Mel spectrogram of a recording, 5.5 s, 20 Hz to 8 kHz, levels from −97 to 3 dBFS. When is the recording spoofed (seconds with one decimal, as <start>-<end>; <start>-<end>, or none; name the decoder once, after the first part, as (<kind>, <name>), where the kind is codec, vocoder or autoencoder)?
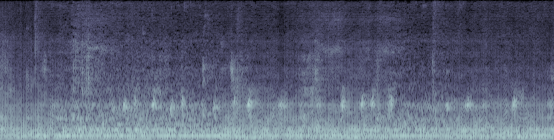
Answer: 0.0-0.6 (vocoder, Vocos); 2.2-3.9; 4.5-5.5

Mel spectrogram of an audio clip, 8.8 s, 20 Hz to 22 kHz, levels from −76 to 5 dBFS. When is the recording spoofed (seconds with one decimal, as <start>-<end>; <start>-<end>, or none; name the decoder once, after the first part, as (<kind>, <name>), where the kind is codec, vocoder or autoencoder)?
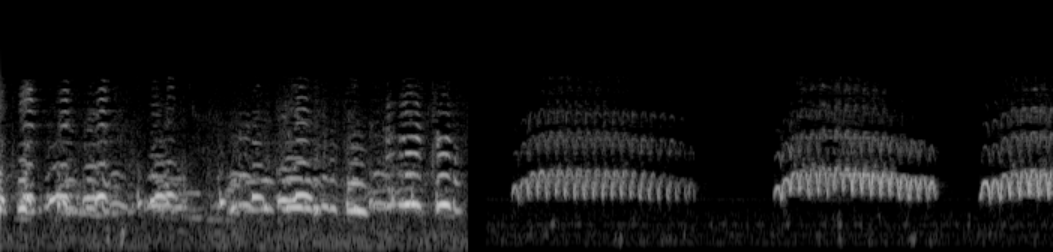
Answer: none

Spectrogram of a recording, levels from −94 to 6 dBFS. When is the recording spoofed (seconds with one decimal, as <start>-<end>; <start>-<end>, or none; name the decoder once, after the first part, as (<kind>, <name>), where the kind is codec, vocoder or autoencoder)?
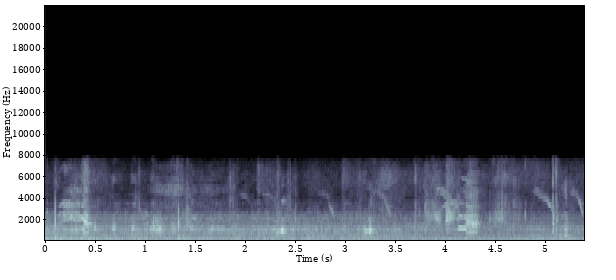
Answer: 0.0-0.5 (vocoder, Vocos); 1.0-3.9

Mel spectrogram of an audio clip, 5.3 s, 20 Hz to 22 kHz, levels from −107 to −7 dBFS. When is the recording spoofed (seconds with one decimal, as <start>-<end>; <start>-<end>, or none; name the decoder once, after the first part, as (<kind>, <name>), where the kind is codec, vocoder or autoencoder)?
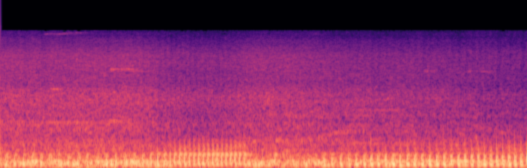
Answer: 0.9-1.7 (vocoder, Vocos); 2.8-5.3

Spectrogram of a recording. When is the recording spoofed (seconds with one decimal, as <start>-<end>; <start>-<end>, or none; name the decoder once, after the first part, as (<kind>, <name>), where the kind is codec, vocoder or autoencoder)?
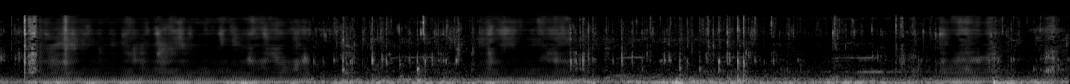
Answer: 0.4-3.1 (vocoder, Vocos); 4.8-5.7; 9.4-9.9

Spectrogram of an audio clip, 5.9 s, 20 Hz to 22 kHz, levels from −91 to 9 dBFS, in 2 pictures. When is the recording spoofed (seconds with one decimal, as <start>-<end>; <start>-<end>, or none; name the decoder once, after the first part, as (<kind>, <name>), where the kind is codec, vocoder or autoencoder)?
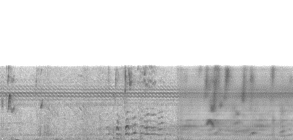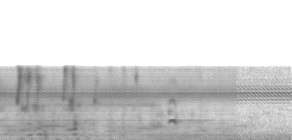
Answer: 1.8-5.3 (vocoder, Vocos)

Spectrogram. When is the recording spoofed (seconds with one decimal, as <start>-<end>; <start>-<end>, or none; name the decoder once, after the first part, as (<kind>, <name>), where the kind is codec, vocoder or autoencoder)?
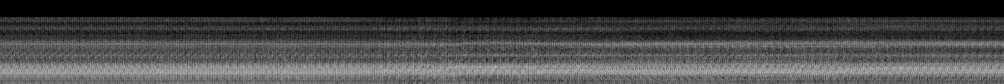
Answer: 1.6-5.4 (vocoder, Vocos)

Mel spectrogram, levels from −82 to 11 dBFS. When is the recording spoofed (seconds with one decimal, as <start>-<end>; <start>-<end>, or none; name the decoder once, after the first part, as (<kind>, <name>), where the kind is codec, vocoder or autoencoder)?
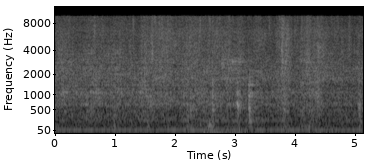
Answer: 3.0-3.6 (vocoder, Vocos)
